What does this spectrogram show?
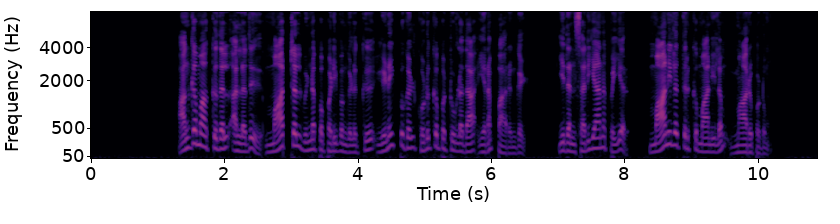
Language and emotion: Tamil, neutral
